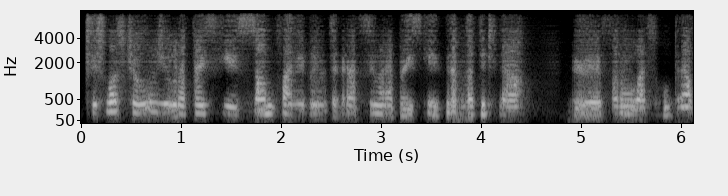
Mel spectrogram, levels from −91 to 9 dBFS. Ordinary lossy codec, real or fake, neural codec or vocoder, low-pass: none; fake; codec, 44.1 kHz, 0.9 kbps, DAC; 7.2 kHz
